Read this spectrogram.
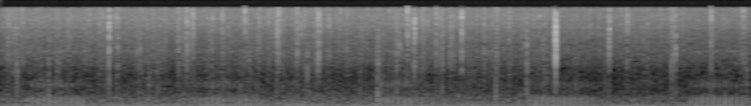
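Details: Rumbling, buzzy cat purr that surges gently with each breath, layered under dense crackling and popping from a fireplace.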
